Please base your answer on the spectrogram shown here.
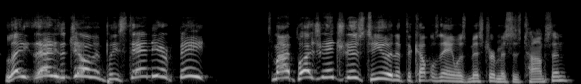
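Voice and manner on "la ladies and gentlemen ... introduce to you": a nervous wedding DJ building up the intro; nervous announcer. Retold or imitated. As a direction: imitate a DJ about to crack. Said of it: "So he'd go".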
